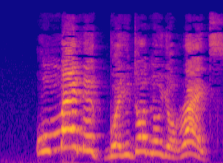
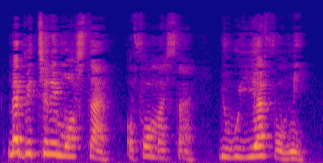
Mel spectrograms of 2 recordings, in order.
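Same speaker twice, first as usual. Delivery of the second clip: much softer, low menace; quiet threat; 6 semitones lower, 10 dB quieter than usual. Real, not acted. Threatening a rival softly and low. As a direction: lower the voice to threaten.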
